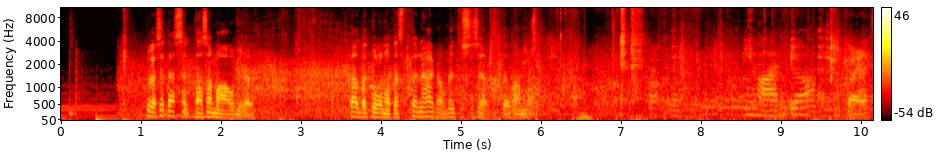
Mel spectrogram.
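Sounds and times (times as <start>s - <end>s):
speech: 1.0s - 2.7s, 3.6s - 6.5s, 8.7s - 10.1s
overlapping chatter in a busy restaurant: 3.6s - 10.1s
dishes and cutlery clinking in a restaurant: 6.9s - 10.1s.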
